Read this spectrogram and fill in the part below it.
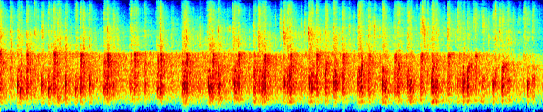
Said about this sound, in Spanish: Vamos a darle bien fuerte ese aplauso a Dios.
